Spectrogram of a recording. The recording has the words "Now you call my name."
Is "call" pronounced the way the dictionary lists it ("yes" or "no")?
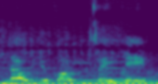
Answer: no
